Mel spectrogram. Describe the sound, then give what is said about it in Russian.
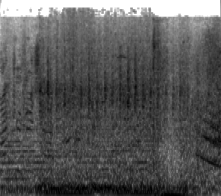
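A tank gun fires in a war film, a heavy boom followed by a sustained roaring rumble as the shell flies over soldiers' heads. “Выстрел из танкового орудия. Снаряд летит над головами бойцов.”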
